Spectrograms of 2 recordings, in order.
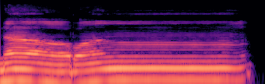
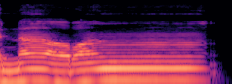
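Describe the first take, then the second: The two takes are said the same way.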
